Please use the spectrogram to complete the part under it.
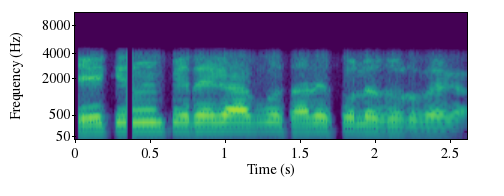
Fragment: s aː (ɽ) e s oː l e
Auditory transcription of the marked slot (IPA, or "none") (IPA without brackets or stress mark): ɾ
